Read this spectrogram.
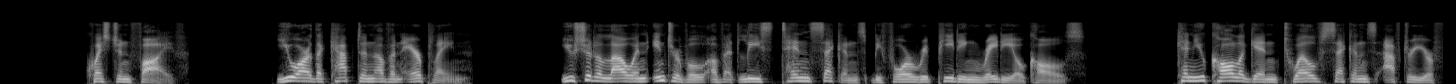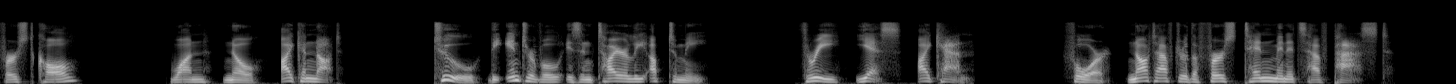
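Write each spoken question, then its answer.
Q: Can you call again 12 seconds after your first call?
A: 3: Yes, I can.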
